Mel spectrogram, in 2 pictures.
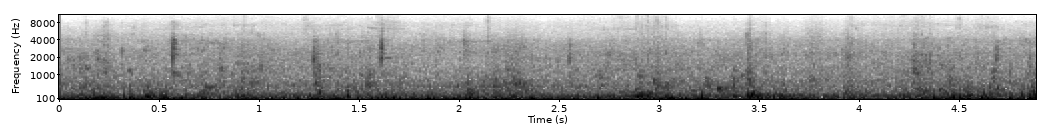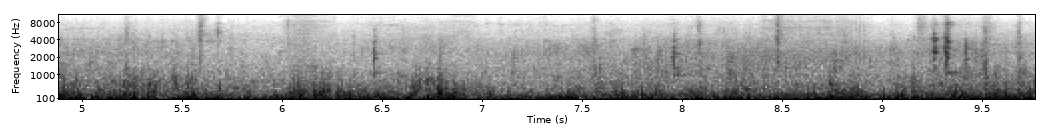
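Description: Water laps and slaps against a boat's hull.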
